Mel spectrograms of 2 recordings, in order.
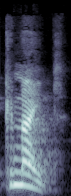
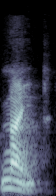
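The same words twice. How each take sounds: First: The word begins with a pronounced K sound. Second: The word begins with no K sound. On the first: The speaker calls it right. "Knight should be knight" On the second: The speaker calls it wrong. "and not knight"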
